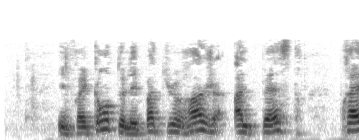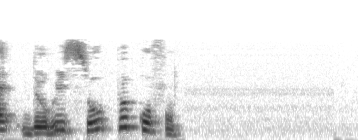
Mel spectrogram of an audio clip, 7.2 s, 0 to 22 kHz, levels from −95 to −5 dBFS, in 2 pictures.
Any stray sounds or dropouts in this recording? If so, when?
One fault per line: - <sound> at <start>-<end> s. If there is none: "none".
none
